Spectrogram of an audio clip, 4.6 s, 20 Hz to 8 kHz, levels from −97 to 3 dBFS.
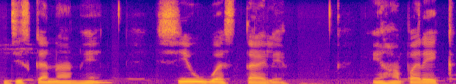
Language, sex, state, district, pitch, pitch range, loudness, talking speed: Hindi, male, Madhya Pradesh, Dhar, 120 Hz, 110-130 Hz, -15 LUFS, 105 wpm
